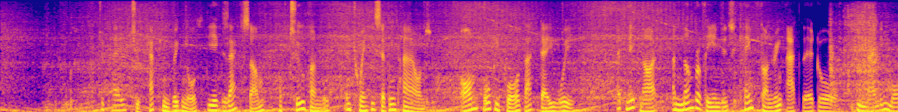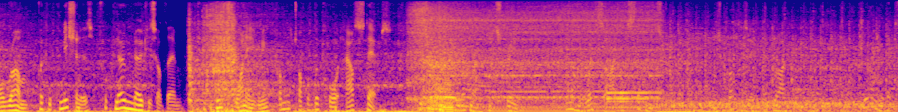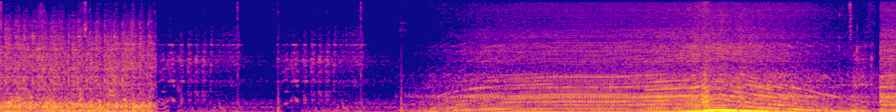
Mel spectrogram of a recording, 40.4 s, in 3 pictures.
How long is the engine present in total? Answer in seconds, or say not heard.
40 s.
